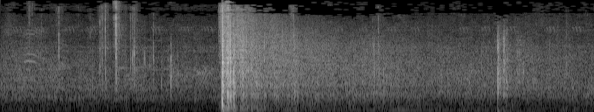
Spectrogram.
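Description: Aerial fireworks shells bursting: a few small crackles, then one loud boom about two seconds in that rumbles away over about a second, and a second, smaller bang near the end.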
